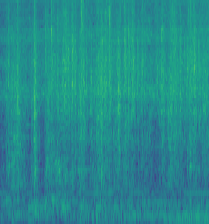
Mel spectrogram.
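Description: Plastic dog-food sack crinkling and rustling as its opened top is folded over to close it, in small scattered clicks.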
